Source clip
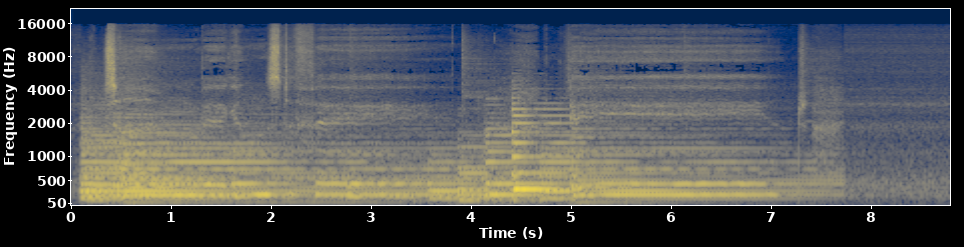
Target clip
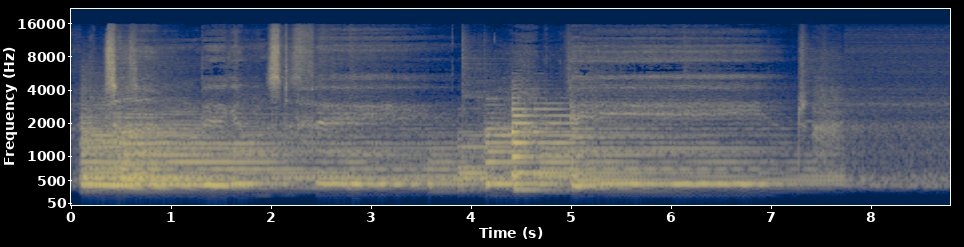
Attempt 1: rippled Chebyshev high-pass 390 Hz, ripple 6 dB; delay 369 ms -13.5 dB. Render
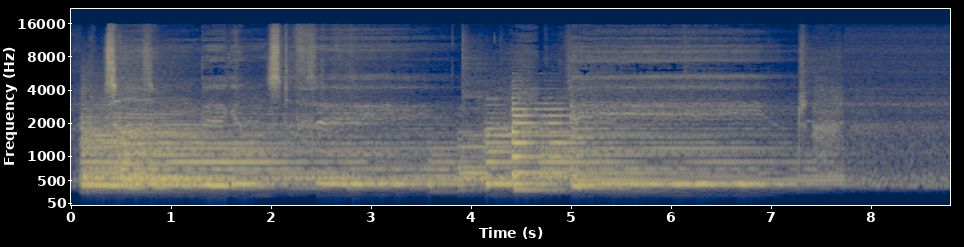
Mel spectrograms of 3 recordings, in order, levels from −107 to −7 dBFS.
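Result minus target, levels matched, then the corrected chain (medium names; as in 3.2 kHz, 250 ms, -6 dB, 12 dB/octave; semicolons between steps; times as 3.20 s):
echo 150 ms late
rippled Chebyshev high-pass 390 Hz, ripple 6 dB; delay 219 ms -13.5 dB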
